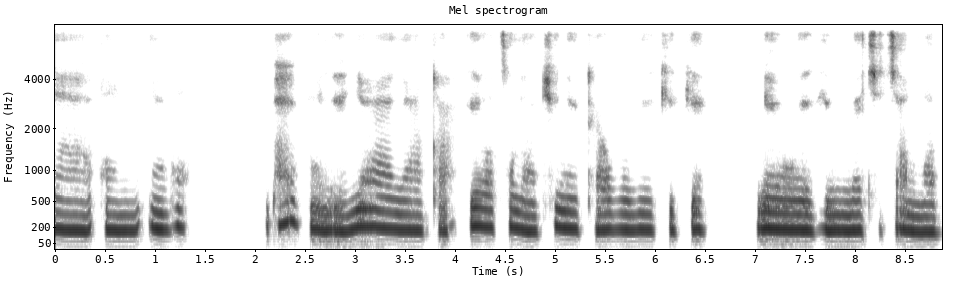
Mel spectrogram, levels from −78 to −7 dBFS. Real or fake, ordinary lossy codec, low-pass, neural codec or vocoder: fake; none; 7.2 kHz; autoencoder, 48 kHz, 32 numbers a frame, DAC-VAE, trained on Japanese speech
